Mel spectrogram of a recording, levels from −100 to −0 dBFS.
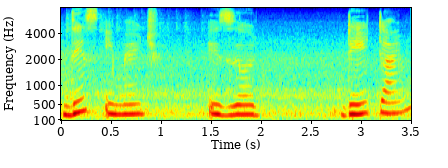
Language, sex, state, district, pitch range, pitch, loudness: English, female, Gujarat, Valsad, 245-270 Hz, 255 Hz, -16 LUFS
